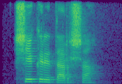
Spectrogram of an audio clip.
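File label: "секретарша", Komi, female; kpv audio dict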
